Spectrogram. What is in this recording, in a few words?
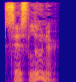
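"cislunar", British English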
